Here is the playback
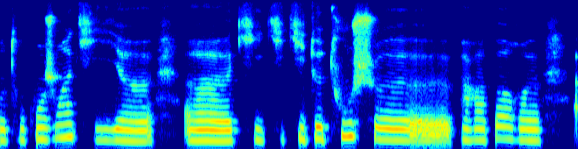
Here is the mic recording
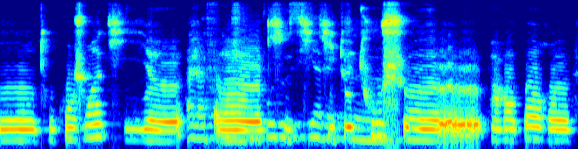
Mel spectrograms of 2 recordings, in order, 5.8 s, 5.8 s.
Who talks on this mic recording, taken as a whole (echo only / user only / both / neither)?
both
